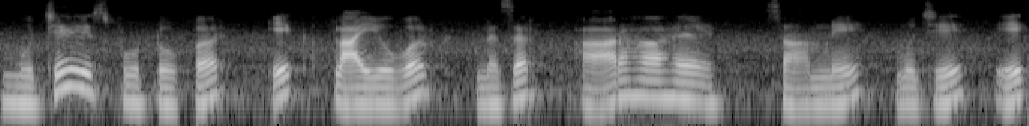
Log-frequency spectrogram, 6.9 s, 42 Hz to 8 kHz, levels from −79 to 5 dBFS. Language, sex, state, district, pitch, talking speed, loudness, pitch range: Hindi, male, Madhya Pradesh, Katni, 115 Hz, 120 wpm, -22 LUFS, 105-145 Hz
